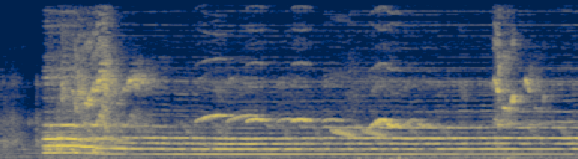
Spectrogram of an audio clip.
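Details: Pelung rooster of the West Java breed selected for its long, song-like crow, used to bait other roosters into crowing. A loud, steady, low harmonic crow runs throughout, while small birds twitter and chirp higher above it.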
